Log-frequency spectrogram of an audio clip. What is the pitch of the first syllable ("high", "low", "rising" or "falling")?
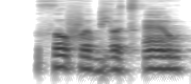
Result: high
